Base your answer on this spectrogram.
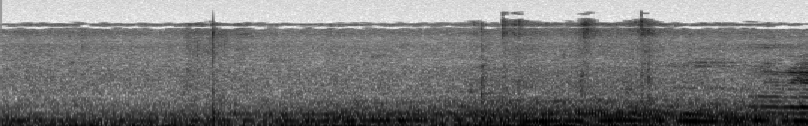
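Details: Faint murmured speech over a constant low traffic rumble, with a few soft clicks.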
